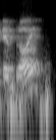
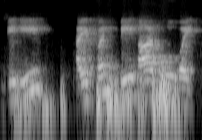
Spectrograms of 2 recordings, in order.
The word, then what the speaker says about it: de Broglie: It is actually de Broglie. DE-BROY. That is how it is pronounced.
